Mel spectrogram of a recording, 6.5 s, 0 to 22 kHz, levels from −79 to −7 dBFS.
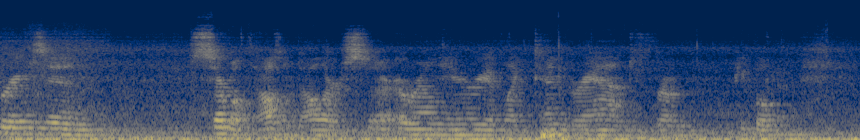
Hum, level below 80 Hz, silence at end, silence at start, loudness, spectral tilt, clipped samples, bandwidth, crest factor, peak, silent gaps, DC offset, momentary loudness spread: none; -32 dBFS; 0 s; 0 s; -32 LUFS; -5.5 dB/octave; under 0.1%; 11 kHz; 16 dB; -14 dBFS; none; under 0.1%; 7 LU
